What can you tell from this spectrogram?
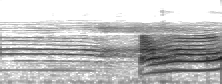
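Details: A brief high-pitched wail that rises suddenly into a louder, strained cry: an infant crying.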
